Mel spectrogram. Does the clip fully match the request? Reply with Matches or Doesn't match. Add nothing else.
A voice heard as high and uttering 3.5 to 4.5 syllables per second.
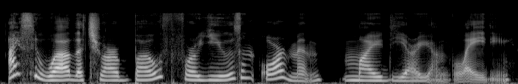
Matches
